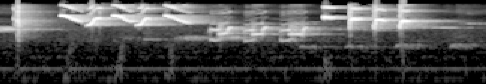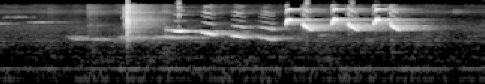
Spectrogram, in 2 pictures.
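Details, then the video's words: Sunda robin, known locally as tledekan gunung or sulingan gunung, recorded as tutor song for training cage birds: rapid bright whistled phrases, sliding notes and quick trills, high and varied, with a pause before a second burst of descending and repeated whistles. "Masteran burung tledekan gunung || burung sulingan gunung"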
